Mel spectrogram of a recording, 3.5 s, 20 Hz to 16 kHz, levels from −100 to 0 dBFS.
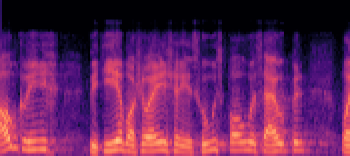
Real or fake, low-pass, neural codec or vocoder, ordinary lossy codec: fake; 7.2 kHz; codec, 16 kHz, 2 kbps, FunCodec, trained on Chinese and English, 25 frames a second; Opus, 32 kbps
